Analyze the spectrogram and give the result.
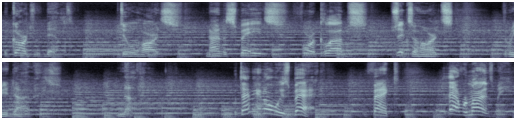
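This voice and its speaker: A man's voice: a little high, big pitch swings, takes it slowly, pauses often. A man playing a sly, cocky Old West outlaw who narrates his own tale in a folksy, teasing, conversational way. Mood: sly, confident. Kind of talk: first-person storytelling narration in audio drama. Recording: loud music under the voice.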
